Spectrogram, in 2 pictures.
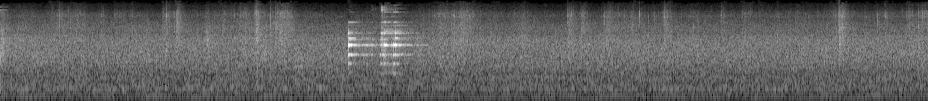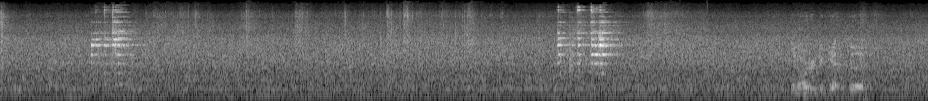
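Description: Small metal hardware clinking and ringing briefly three times, about five, thirteen and nineteen seconds in, over a steady background hum.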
